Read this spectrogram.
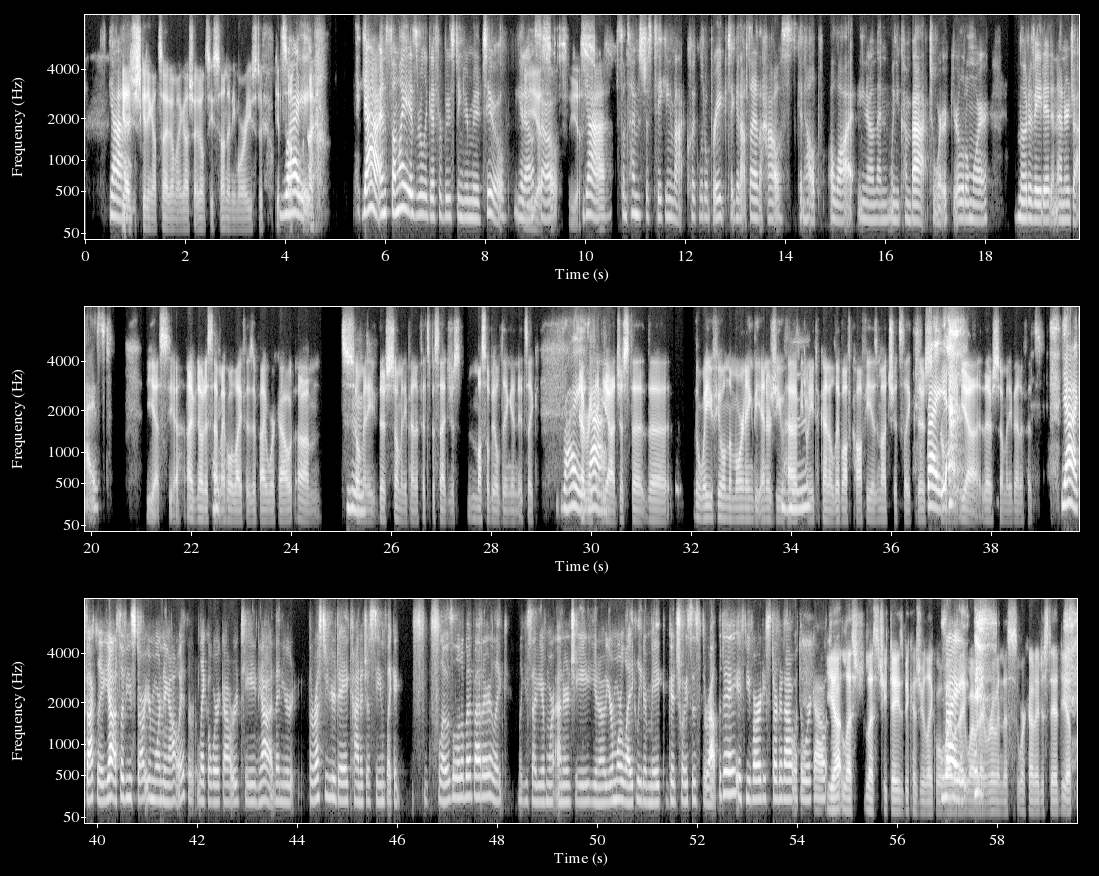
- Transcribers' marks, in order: other background noise; scoff; tapping; chuckle
- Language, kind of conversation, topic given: English, advice, How can I break my daily routine?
